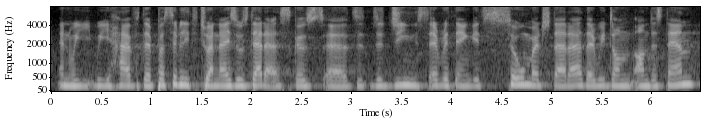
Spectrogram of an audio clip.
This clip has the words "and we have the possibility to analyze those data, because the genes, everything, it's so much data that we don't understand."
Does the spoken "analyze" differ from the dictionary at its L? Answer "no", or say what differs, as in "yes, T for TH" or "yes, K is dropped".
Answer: yes, L is dropped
